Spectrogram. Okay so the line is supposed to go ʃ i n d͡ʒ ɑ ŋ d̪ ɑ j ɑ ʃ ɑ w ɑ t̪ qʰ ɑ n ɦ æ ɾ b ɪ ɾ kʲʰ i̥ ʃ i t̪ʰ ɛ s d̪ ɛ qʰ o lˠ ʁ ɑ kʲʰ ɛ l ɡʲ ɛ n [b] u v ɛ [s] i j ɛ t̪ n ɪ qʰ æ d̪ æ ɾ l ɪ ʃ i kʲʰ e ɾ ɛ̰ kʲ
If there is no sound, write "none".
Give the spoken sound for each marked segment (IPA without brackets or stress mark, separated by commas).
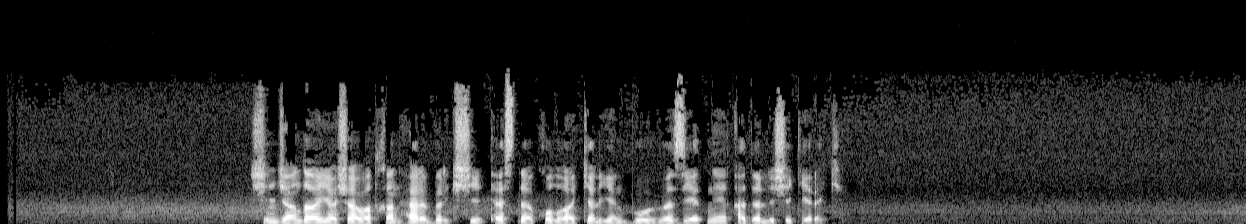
b, z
